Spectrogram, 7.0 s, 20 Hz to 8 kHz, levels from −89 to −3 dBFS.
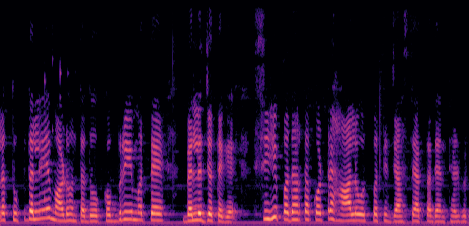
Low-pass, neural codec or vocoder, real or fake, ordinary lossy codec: none; none; real; none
